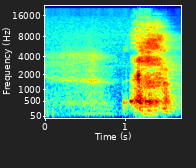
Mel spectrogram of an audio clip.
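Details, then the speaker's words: Adult with chest congestion, saying mucus in the lungs causes wheezing on every half-deep breath, has had this before; a single harsh, mucus-laden cough burst after a quiet pause. "got this horrible like all the [ __ ] in my lungs is causing this horrible kind of uh wheezing every time I breathe even half deeply"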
